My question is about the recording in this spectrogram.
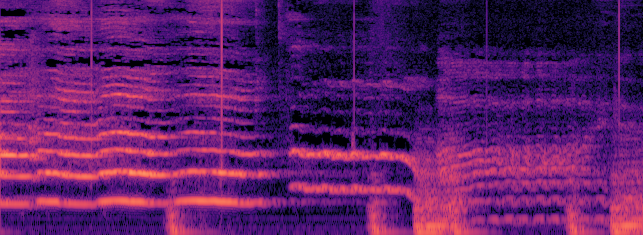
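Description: A woman's voice singing long held wordless notes: one wavering tone for about three seconds, then a higher one, turning rougher and less clear about four seconds in. Low notes sound underneath about every two seconds.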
